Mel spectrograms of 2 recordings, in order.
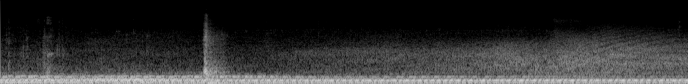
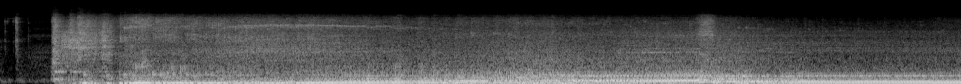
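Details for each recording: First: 1981 Chevy C10 squarebody, warm, after tightening an exhaust bolt: low, even rumble, steady beat about two and a half per second, no misses; smooth normal idle, exhaust leak noise gone. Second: 1981 Chevy C10 squarebody, cold start, owner knows power steering fluid is low: loud, fast cold idle with a steady high screaming tone over it; power steering pump whine.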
